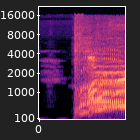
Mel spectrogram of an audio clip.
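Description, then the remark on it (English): After a brief near-silence, about four or five people burst into a loud, brassy trumpeting imitation of an elephant to vote in favor of the Pokémon Phanpy, a sustained, rising, roaring call that holds strong to the end. “All those in favor of Phanpy, make your best elephant noise.”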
